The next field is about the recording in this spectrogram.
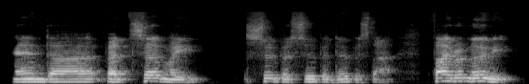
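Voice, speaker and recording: Flat, monotone intonation at a fairly slow pace, with an Australian accent. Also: man, medium pitch for a man. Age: 60s. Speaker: music interviewer. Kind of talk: casual interview chat.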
